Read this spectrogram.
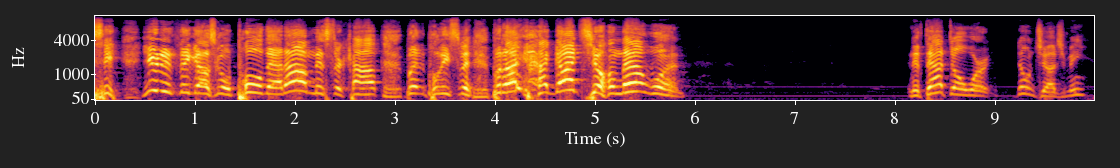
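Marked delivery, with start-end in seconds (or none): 0.1-5.9 gloating. Retold or imitated. Gloating at the cop.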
